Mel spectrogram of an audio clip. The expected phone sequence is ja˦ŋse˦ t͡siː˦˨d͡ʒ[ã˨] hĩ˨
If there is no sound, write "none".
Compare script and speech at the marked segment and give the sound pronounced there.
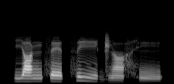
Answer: ã˨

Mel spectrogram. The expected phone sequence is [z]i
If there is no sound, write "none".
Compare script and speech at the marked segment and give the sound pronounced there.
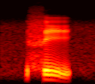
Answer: s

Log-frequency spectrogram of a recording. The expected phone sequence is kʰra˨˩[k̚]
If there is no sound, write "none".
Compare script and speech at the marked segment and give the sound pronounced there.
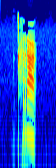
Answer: k̚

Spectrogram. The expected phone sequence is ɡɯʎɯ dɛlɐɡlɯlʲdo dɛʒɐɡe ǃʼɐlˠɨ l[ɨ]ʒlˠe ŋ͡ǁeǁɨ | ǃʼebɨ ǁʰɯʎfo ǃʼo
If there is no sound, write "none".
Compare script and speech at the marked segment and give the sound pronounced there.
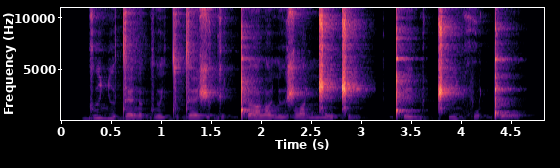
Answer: ɨ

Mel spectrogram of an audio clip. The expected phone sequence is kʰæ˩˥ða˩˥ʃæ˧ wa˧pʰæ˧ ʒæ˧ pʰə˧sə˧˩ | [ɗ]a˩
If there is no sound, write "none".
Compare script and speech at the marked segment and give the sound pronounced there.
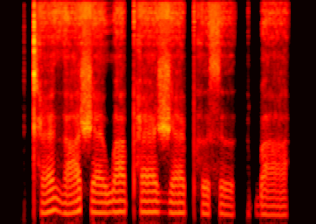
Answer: ɓ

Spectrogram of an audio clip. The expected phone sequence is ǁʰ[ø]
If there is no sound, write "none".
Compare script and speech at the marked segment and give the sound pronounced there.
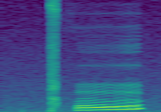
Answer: ø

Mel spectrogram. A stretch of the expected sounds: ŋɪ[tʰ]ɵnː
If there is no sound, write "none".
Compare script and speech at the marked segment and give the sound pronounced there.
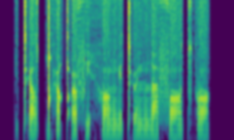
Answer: tʼ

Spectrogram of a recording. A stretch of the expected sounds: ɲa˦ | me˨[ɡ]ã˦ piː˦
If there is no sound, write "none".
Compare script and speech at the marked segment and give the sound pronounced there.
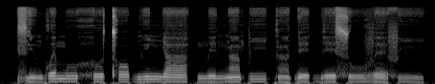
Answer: ŋ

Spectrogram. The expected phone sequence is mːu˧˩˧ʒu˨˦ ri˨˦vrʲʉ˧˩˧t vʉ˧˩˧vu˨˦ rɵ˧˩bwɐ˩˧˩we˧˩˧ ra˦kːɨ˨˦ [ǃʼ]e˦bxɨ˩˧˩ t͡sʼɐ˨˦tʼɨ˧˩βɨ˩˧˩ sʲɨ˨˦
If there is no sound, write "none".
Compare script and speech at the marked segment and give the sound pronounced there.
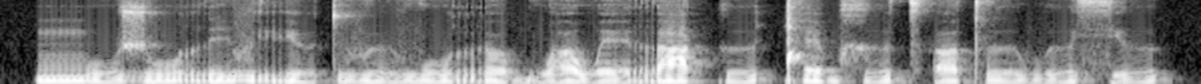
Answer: ǃʰ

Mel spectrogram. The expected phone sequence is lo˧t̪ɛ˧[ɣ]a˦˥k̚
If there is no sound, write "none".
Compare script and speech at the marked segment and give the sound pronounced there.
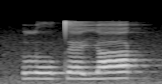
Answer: j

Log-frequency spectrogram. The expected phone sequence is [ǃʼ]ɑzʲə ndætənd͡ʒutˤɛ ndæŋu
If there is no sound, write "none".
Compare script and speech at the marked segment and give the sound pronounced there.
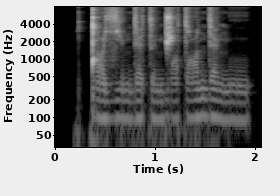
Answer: ǃ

